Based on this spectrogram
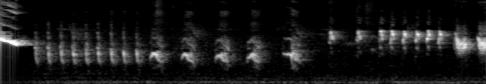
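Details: Chinese hwamei song: a quick series of short repeated chirping notes, slowing into separate slurred notes, then a higher rapid run of repeated whistles; a steady low hum lies underneath.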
